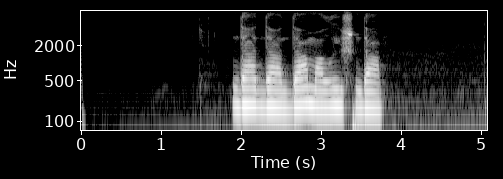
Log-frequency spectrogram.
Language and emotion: Russian, neutral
